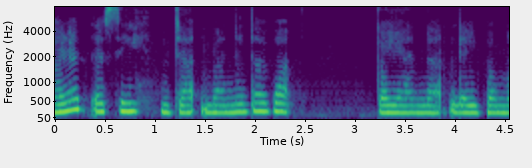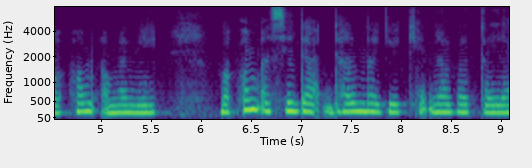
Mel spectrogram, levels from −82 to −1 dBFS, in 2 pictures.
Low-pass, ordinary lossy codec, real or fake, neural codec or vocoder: none; none; fake; codec, 16 kHz, 2 kbps, FreqCodec, smaller model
